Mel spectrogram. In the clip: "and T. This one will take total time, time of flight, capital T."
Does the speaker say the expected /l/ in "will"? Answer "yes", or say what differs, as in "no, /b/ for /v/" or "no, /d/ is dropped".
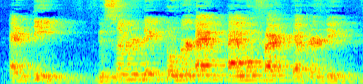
no, /n/ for /l/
